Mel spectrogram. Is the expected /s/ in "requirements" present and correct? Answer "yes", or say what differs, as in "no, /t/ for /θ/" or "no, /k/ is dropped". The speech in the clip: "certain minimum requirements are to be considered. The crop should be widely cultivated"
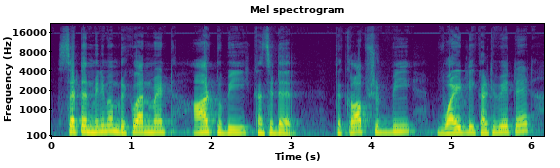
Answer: no, /s/ is dropped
